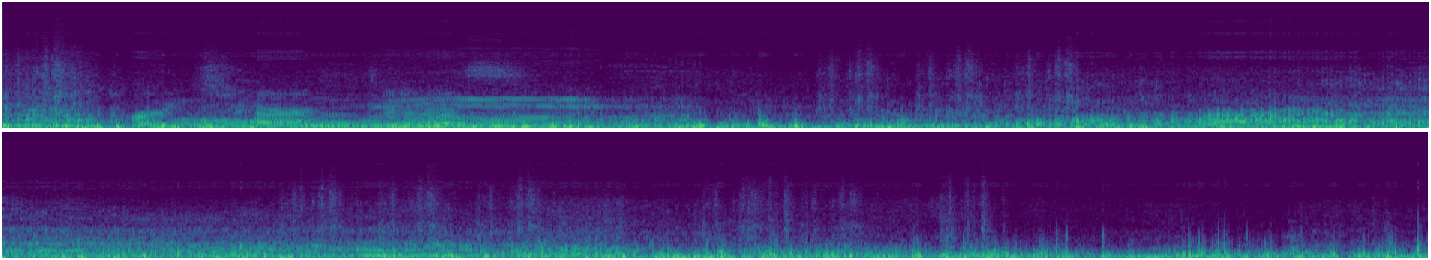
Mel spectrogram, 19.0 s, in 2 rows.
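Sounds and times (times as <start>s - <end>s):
lions growling: 6.2s - 13.7s.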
